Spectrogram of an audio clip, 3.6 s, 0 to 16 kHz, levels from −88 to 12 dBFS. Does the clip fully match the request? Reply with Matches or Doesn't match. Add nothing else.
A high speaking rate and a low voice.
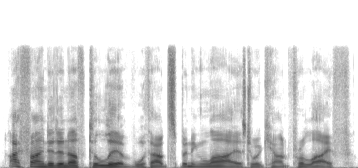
Matches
